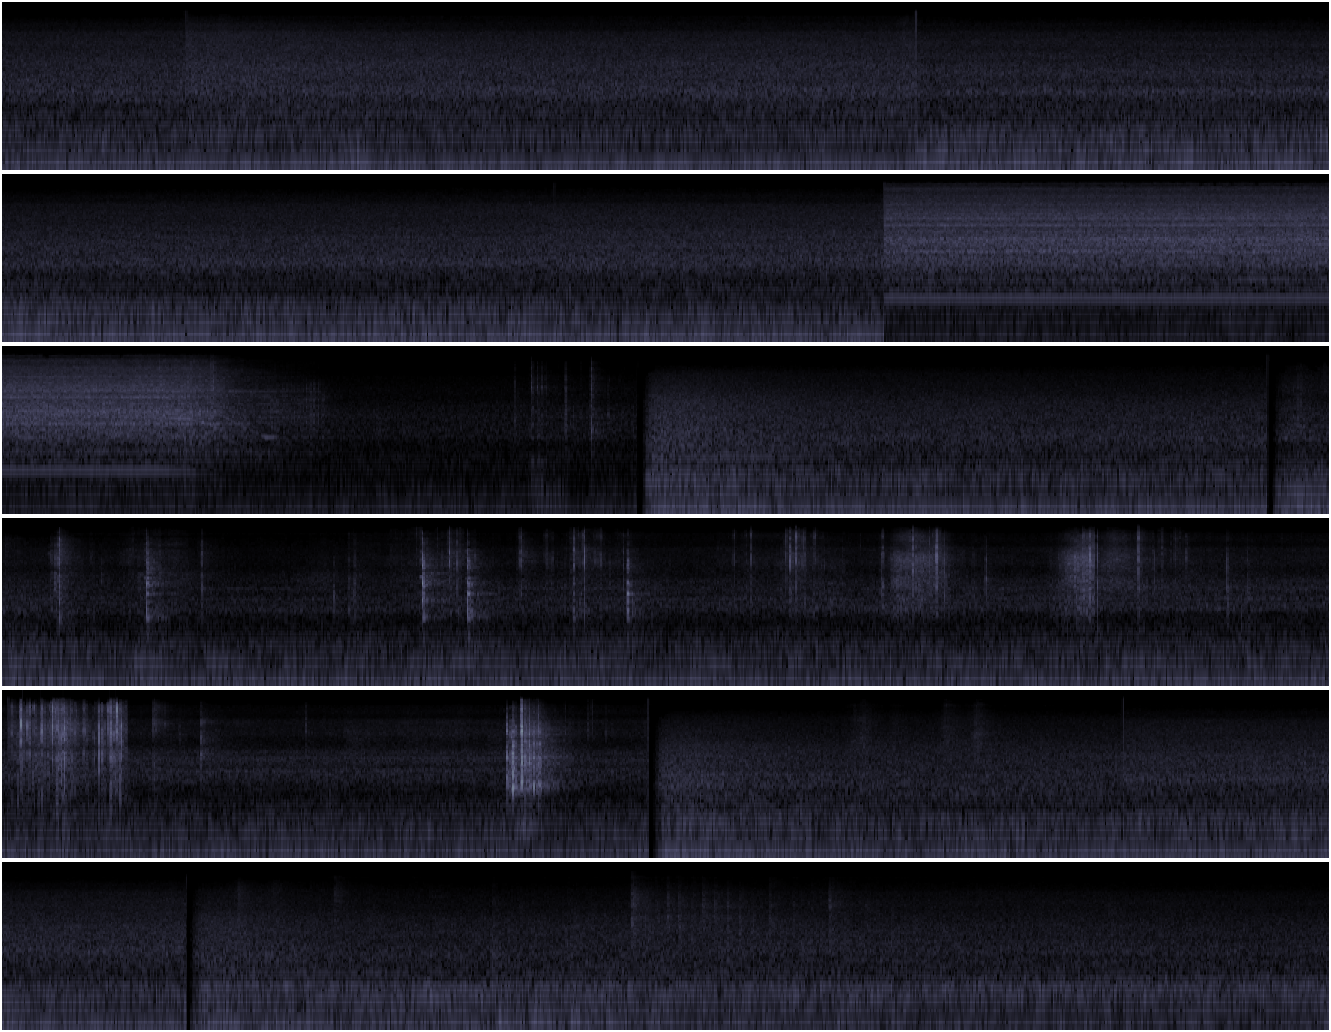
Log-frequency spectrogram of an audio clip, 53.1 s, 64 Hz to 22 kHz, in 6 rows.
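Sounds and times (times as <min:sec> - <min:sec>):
low room hum: 0:00.0 - 0:53.0
hair dryer running: 0:14.7 - 0:19.9
low rumble: 0:22.0 - 0:26.9, 0:39.4 - 0:53.0
plastic packets crinkling: 0:31.3 - 0:36.3.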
